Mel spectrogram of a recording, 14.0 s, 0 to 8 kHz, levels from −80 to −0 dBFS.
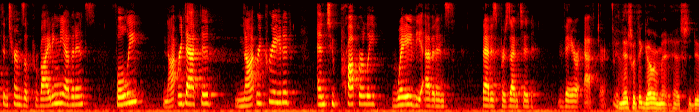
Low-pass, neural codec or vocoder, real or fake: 7.2 kHz; none; real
